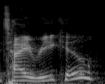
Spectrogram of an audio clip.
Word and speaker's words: Tyreek Hill: I wanted Tariq Hill like a motherfucker. He took him. – Isn't it Tyreek Hill? – I don't care. Tyreek.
